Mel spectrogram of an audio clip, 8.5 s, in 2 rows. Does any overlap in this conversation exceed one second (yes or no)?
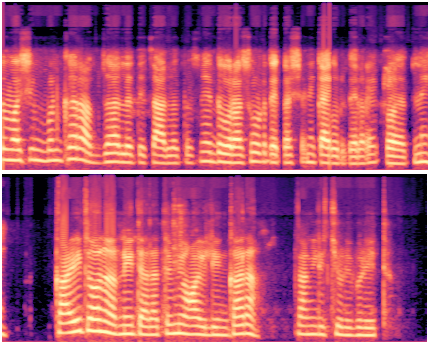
no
